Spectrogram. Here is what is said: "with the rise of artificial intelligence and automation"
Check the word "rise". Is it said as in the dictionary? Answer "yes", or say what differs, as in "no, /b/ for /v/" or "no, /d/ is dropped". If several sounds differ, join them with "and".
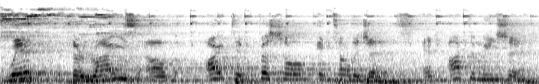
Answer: yes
